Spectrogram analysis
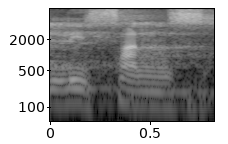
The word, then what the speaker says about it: licence: B bahasa Inggris cara membacanya lisans artinya ijazah.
